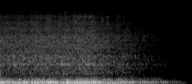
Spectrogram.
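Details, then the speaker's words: Holden VX SS Commodore V8 with fully rebuilt engine, big cam, idling just after its first test drive before leak checks: deep even burble about a second then fades, steady beat, no knocks, misses or ticking; normal idle. "I just want to let it idle check belaks and things like that but man that thing absolutely rips I'm so pleased with that it sounds amazing"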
